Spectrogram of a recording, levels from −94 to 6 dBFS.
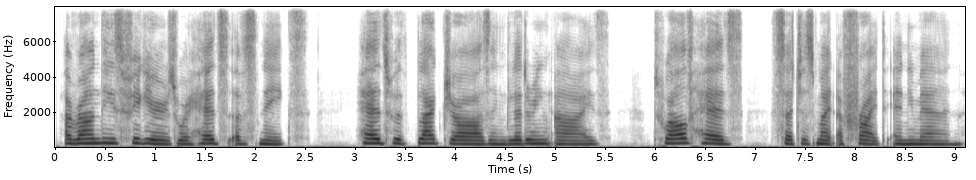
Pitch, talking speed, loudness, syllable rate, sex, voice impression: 215 Hz, 145 wpm, -18 LUFS, 4.4 syllables/s, female, feminine, adult-like, relaxed, powerful, soft, raspy, slightly intellectual, calm, elegant, slightly kind, slightly modest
